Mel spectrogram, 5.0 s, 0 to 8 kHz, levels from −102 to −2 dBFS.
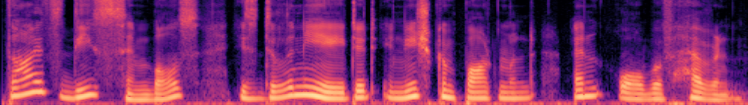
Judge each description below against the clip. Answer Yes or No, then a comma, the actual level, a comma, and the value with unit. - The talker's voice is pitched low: No, medium, 145 Hz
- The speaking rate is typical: Yes, average, 145 wpm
